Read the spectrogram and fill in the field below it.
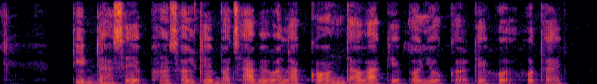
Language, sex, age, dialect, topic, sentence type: Magahi, male, 18-24, Western, agriculture, question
